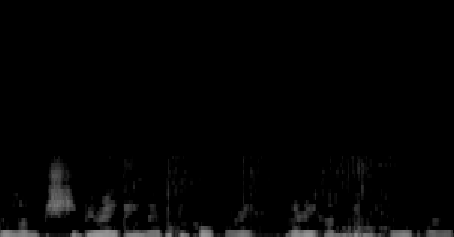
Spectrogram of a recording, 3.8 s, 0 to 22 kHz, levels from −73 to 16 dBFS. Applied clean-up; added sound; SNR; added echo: classical method spectral subtraction.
